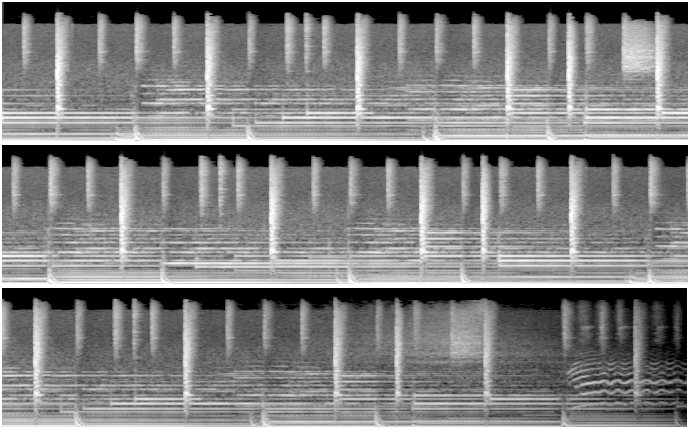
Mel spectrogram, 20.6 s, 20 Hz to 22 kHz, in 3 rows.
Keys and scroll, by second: 0.3-1.5 typing, 5.3 ctrl+z.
